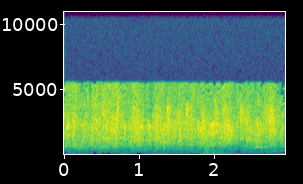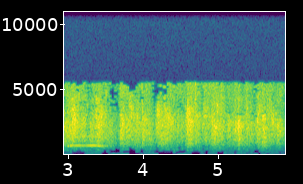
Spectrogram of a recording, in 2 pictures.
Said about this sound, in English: Clap your hands to the Holy Ghost.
